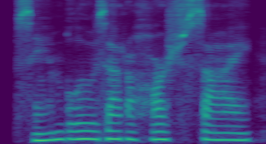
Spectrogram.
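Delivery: ordinary delivery, nothing marked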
